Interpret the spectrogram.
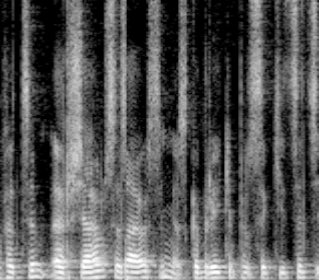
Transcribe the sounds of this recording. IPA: ʋɐ ˈt͡sɐ ɐrʲˈʃʲɛʊsʲɛs ˈklˠɐʊsʲɪmɐs kɐp ˈrɐɪkʲɛ pɐsɐˈkʲiːt͡sʲɛ ˈt͡sʲɛ

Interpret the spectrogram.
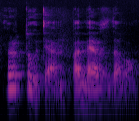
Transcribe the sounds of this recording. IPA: ɪr ˈtuː ˈtʲɛn pɐˈmʲæːzdɐʋoː

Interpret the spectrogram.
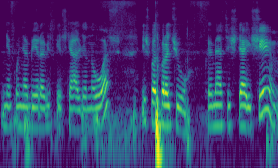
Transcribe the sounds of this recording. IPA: ˈnʲiɛkʊ nʲɛˈbʲeːrɐ ˈʋʲiːskɐ ɪʃʲˈkʲɛlʲdʲɪnʊ ʊ ˈɐʃ ɪʃ pɐt prɐˈd͡ʒʲuː kɐɪ mʲɛs ɪʃ tʲæː ɪʃʲˈeːjʊm

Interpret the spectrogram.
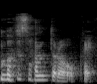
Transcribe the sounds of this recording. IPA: bʊs ɐntˈroːkɐɪ

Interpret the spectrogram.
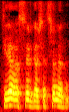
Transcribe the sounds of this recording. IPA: ˈtʲiɛʋɐs ˈsʲɪrɡɐ ˈɐʃ ɐtʲˈsʲɪmʲɛn

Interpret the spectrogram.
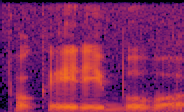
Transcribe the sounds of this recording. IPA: poː ˈkɐɪrʲɛɪ ˈbʊʋoː

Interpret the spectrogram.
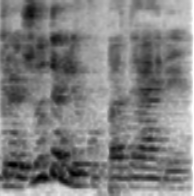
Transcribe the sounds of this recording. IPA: ɡrɐˈʒʲuː dɐˈlʲɪkʊ pɐˈdɑːrʲeː

